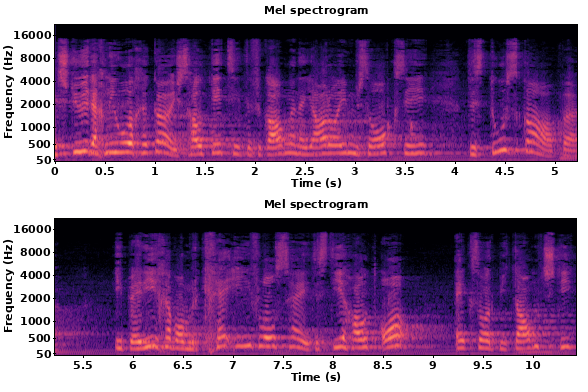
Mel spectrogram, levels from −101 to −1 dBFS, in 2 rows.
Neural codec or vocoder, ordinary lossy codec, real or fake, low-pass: vocoder, 48 kHz, 128 mel bands, Vocos; AAC, 48 kbps; fake; 14.4 kHz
